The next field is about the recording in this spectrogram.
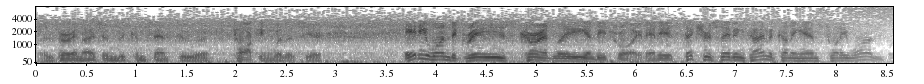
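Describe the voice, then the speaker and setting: A man's voice: medium pitch, wildly swooping pitch, a little fast. A man hosting a radio interview in a friendly, announcer-like way. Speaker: radio host. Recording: tinny, noisy old radio broadcast.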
